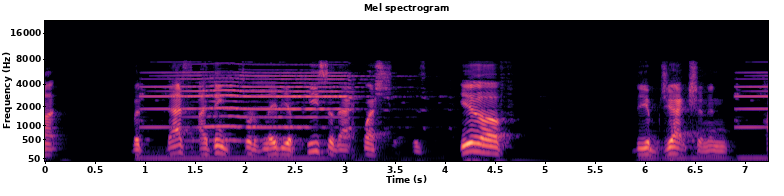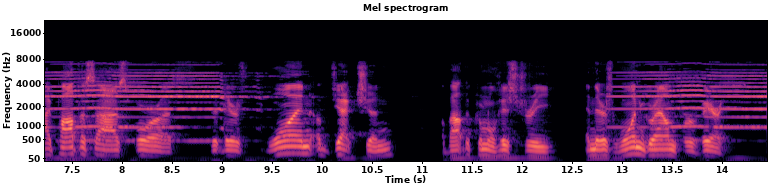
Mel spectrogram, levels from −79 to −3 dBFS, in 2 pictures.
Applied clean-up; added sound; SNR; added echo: classical method log-MMSE.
